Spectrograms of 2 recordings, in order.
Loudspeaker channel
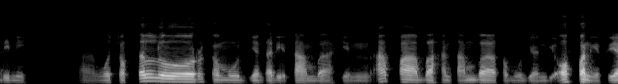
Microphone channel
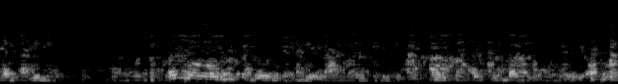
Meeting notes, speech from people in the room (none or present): none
